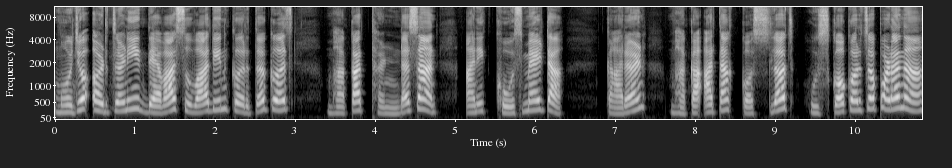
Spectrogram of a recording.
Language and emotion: Goan Konkani, happy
